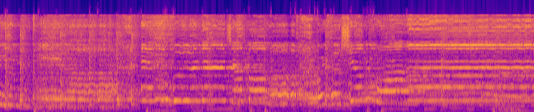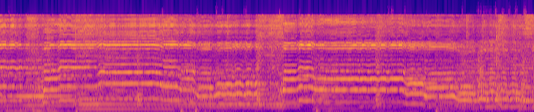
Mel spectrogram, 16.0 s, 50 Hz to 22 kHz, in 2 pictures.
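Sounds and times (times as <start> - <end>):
live band accompaniment: 0.0 - 16.0
woman singing pop ballad: 0.0 - 16.0.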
